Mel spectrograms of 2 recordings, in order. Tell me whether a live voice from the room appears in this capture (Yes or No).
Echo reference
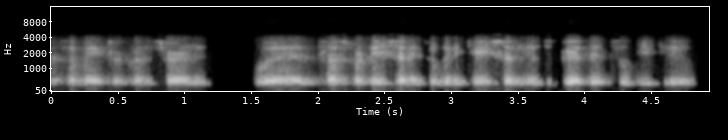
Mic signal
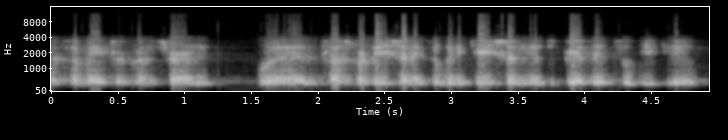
No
